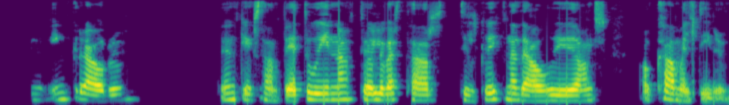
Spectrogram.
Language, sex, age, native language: Icelandic, female, 50-59, Icelandic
